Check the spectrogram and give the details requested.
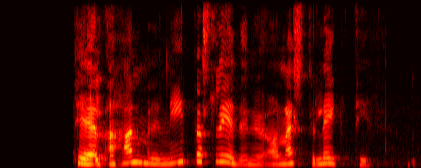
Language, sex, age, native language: Icelandic, female, 50-59, Icelandic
